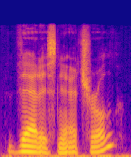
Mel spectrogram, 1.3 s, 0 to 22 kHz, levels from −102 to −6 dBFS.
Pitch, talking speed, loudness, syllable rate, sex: 150 Hz, 135 wpm, -16 LUFS, 4.8 syllables/s, female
